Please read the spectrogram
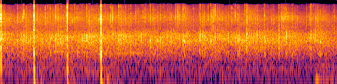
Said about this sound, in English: And we want to recognize you with applause.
